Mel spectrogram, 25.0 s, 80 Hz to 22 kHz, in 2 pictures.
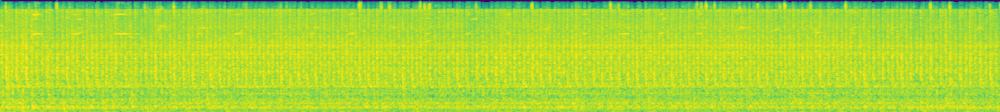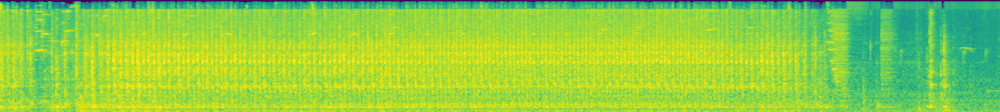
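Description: A 1907 sewing machine winds a bobbin with a steady close mechanical whirring hum, broken by a brief pause midway and slowing to a halt near the end.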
